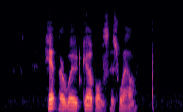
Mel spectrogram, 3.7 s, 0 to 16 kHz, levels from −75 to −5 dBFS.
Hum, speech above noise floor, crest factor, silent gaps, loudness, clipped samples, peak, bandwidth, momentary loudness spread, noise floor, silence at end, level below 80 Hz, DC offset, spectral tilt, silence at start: none; 42 dB; 24 dB; none; -28 LUFS; under 0.1%; -8 dBFS; 11 kHz; 23 LU; -69 dBFS; 0.95 s; -68 dBFS; under 0.1%; -5 dB/octave; 0.9 s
